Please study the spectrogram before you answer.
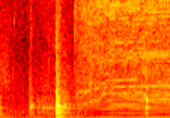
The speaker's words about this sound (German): Sieht aus wie ein Rasierer. Ja, und hört sich auch so. Ja. Genau, das ist ein Öffner für eine, für eine Flasche, also eine Sprudelflasche, wo einem ja auch oft die Kraft fehlt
